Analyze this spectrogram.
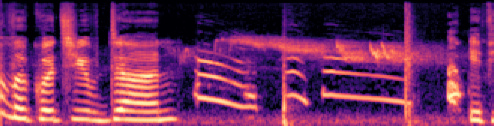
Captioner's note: whimpers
